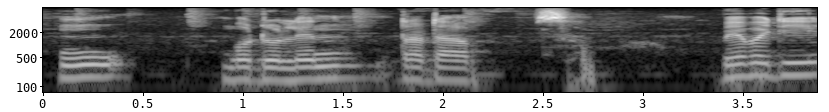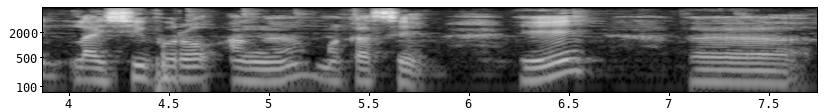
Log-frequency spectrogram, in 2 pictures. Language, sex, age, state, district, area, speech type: Bodo, male, 45-60, Assam, Chirang, urban, spontaneous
